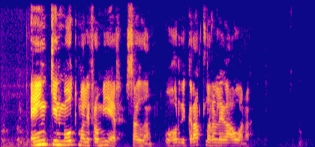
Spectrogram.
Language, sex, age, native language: Icelandic, male, 40-49, Icelandic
